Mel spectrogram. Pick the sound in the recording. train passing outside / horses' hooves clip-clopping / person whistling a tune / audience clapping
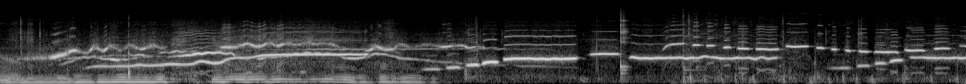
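person whistling a tune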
